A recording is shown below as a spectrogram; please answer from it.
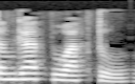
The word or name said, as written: tenggat waktu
